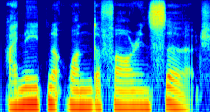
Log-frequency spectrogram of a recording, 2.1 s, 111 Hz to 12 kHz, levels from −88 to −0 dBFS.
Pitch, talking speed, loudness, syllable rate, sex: 140 Hz, 200 wpm, -22 LUFS, 4.1 syllables/s, male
